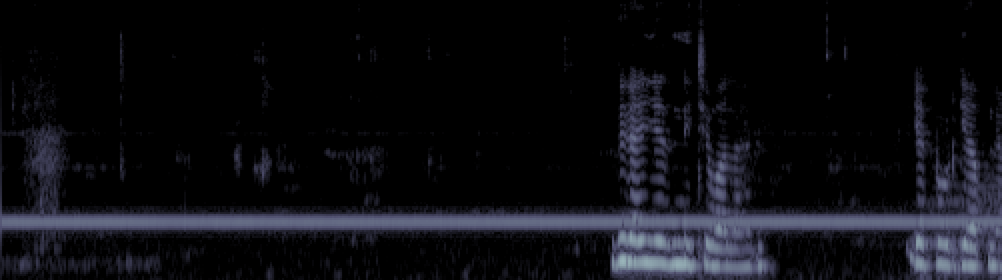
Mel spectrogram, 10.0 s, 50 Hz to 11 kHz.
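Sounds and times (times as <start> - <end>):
high-pitched hum: 0.0 - 10.0.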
